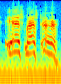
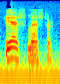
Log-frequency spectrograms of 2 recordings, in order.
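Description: First: High, slow, nervous answer; startled servant. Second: Subdued, slightly raised servant voice. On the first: Monk jumping at his master's call, startled. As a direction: answer high and drawn out, caught out. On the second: Monk after his master's instructions, subdued. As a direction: answer meekly, chastened. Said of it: "Bertram sounded subdued". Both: A narrator's reading.

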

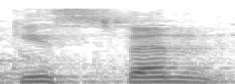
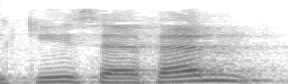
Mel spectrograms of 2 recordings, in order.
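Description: First: كسفا said "kisfan", no vowel after the s; كسفا as two syllables, kis-fan; sukun on the sin. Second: كسفا said "kisafan", short a after the s; كسفا as three syllables, ki-sa-fan; fatha on the sin. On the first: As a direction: close the s straight onto the f in كسفا, "kis-fan". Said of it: "بكسر الكاف وسكون السين". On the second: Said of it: "بكسر الكاف وفتح السين". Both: Shown as a demonstration.

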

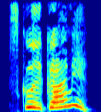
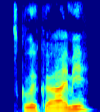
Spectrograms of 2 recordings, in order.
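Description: First: High, loud gasp of surprise; изумлённый ах. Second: Firm and unruffled, at a usual pitch; unperturbed confirmation. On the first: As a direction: gasp it out in shocked disbelief. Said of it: "ахнула я". (ахнуть от изумления, высоко и громко) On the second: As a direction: confirm it without any surprise. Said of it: "невозмутимо подтвердил парень". (невозмутимо, уверенно подтвердить) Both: A narrator's reading.

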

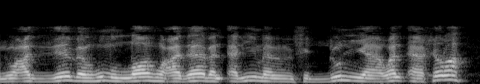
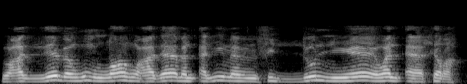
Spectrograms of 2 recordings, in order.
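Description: First: Said in the usual way. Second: "الدنيا" with its last a slightly raised toward e; taqlil of final alif. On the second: Shown as a demonstration. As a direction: recite "الدنيا" nearly as dunye. (تقليل ألف "الدنيا" بين الفتح والإمالة) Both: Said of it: "بتقليل الدنيا".

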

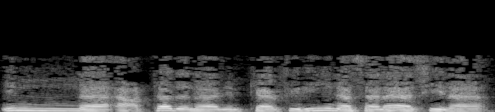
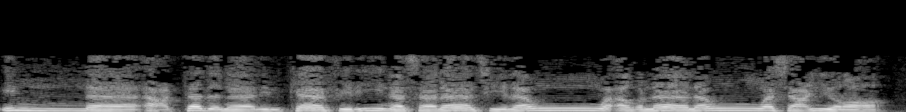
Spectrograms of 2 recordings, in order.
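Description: First: "سلاسلا" ending in long open aa, no n; stop on alif. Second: "سلاسلا" with nasal ending, "salasilan", running on into "وأغلالا"; tanween when joining. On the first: Teacher demonstrates the pausal form, "سلاسلا" ending in long alif. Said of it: "وقف بالألف هكذا". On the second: Teacher demonstrates joined reading, "سلاسلا" ending in tanween. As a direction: join "سلاسلا وأغلالا" with a humming n. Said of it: "قرأ قالون بتنوين الثلاث كلمات وصلا". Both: Shown as a demonstration.

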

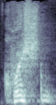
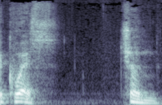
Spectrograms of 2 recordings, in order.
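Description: First: "question" squeezed into a single syllable, "kweschn"; one-syllable question. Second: "question" broken into two syllables, ques-tion; split last syllable. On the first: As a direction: run "question" together with no vowel in "-tion". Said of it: "jako jedna sylaba". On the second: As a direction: pause inside "question" before a separate final "-tion". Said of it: "że ta ostatnia sylaba". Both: Shown as a demonstration.

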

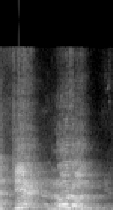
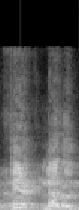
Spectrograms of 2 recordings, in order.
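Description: First: «فعلل» as fi'-lu-lun, slowly; kasra then damma. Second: «فعلل» as fi'-la-lun; fatha on lam. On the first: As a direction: say «فعلل» with i on fa, u on first lam. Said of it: "والكسر فنقول". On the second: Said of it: "نعم، بالفتح". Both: Shown as a demonstration.

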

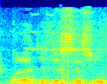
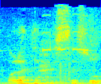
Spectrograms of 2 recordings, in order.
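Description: First: تجسسوا with a voiced dj jim sound. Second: تحسسوا with a breathy throaty ḥa, no dot. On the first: Reader spells the jim version for the sheikh, clear jim. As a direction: say تجسسوا with a firm dj. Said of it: "بالجيم". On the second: Reader spells the ḥa version for the sheikh, clear ḥa. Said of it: "بالحاء المهملة". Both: Shown as a demonstration.

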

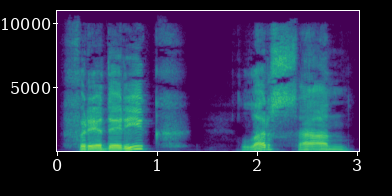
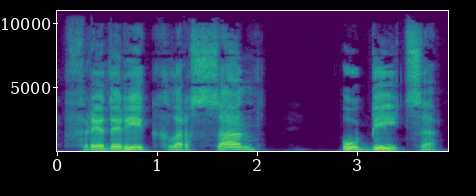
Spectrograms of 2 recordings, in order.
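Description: First: Slow, rolling name; rolling repeat. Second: Slow, weighty accusation; forceful shout. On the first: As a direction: roll the name out slowly. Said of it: "раскатисто повторил Рультабиль". (раскатисто, медленно) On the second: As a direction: drive the words home slowly. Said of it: "выкрикнул с силой". (мощный выкрик, медленно) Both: Acted.

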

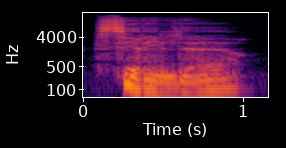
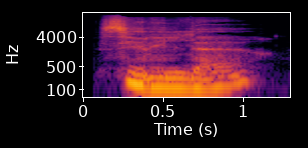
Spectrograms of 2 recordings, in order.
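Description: First: Slow, scornful disbelief at the name; a slow contemptuous echo of the name; scornful repeat. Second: Slow, louder scorn of the name; a slower, louder contemptuous echo; scornful repeat. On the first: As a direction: sneer the name out slowly. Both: A narrator's reading. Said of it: "d'un ton de mépris".

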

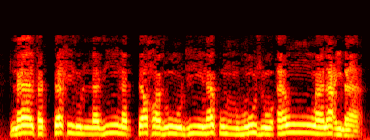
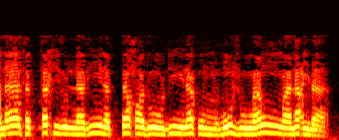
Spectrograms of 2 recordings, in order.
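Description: First: هزوا with a hamza in place of the w; hamza for waw. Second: Said in the usual way. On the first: Shown as a demonstration. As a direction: say هزوا as "huzu'an", with a glottal catch. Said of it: "بهمز الواو هكذا". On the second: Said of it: "قرأ قالون بهمز الواو".

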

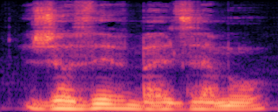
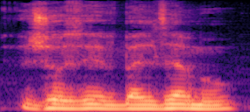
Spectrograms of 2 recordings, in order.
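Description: First: Slow, dreamy echo of the name; musing repetition. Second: Said in the usual way. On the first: A narrator's reading. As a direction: turn the name over slowly, lost in thought. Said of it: "répéta en rêvant le cardinal". (répété lentement, d'un ton rêveur)

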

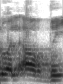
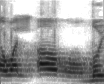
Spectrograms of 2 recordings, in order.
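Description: First: Quicker "والأرض" with the hamza mistakenly thickened; wrongly heavy hamza. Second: "والأرض" with thin hamza, heavy ra and dad; correct light hamza. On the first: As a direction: demonstrate the error in "والأرض", no light hamza before the ra. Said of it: "لا نقول". ("والأرض" بتفخيم الهمزة خطأً) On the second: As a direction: draw out "والأرض", keeping lam and hamza light. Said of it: "نقول هكذا". ("والأرض" بترقيق الهمزة وتفخيم الراء والضاد) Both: Shown as a demonstration.

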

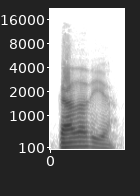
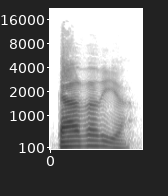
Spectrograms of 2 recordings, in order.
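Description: Both takes have the same delivery.

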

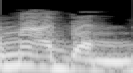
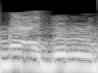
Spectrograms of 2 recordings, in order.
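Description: First: معدن with a after د; fatha on dal. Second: معدن with i after د; kasra on dal. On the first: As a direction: say معدن as ma'dan. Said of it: "بفتح الدال". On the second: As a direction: say معدن as ma'din. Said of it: "ولا يقال معدن بفتح الدال". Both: Shown as a demonstration.

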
